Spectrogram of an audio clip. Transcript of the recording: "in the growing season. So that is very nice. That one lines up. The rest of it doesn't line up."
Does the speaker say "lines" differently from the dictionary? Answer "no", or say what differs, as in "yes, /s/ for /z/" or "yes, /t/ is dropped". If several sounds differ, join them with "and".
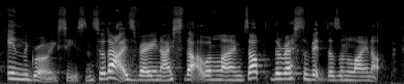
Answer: no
